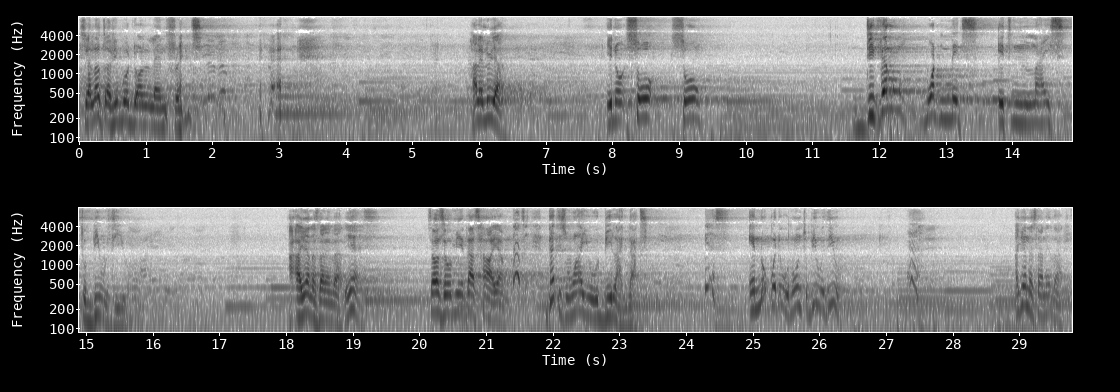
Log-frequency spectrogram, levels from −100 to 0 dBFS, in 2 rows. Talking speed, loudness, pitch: 115 wpm, -27 LUFS, 165 Hz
